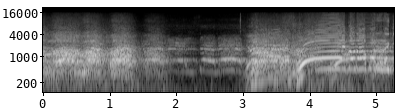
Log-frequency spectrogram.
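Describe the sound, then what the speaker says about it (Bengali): A crowd at a Bangladeshi religious gathering shouts the takbir, Allahu Akbar, in loud, massed voices, with swelling, overlapping chant surging in waves and a brief lull before a renewed roar. "আরেকটা তাকবীর দিই আল্লাহু আকবার"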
